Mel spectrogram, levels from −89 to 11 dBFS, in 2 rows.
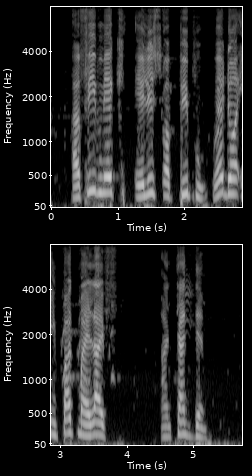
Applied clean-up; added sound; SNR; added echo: classical method spectral subtraction.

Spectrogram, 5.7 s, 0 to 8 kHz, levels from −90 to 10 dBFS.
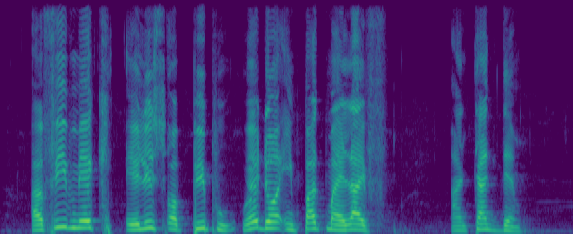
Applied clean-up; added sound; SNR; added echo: none; none; none; none.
